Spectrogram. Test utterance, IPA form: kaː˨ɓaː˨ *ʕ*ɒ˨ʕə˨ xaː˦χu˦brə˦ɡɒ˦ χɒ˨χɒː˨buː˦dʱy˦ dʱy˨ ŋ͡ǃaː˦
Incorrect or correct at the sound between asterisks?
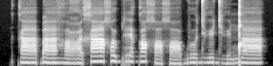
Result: incorrect: ɦ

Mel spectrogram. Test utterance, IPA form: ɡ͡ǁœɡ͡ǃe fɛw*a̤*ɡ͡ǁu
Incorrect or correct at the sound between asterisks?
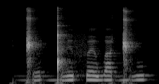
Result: incorrect: a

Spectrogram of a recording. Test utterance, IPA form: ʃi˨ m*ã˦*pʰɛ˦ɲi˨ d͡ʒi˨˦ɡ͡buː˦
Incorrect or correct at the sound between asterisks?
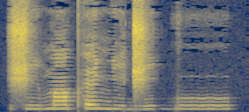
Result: correct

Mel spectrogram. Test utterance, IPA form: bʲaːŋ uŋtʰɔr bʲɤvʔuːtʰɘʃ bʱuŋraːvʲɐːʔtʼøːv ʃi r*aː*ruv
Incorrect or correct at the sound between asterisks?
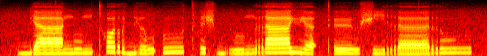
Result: incorrect: ɐː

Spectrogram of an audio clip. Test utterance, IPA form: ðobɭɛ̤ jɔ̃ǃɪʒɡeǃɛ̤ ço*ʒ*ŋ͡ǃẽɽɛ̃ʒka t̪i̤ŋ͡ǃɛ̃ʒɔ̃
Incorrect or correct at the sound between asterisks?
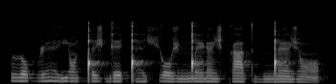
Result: correct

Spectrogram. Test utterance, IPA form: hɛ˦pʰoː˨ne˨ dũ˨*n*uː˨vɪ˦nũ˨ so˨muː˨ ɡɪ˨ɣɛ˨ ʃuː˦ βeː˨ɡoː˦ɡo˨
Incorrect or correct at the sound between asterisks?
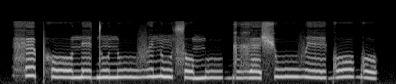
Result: correct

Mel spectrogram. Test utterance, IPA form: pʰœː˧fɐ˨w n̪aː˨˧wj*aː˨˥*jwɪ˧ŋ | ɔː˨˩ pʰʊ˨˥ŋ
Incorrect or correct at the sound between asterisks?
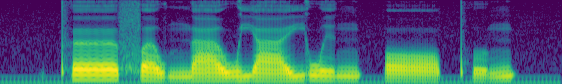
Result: correct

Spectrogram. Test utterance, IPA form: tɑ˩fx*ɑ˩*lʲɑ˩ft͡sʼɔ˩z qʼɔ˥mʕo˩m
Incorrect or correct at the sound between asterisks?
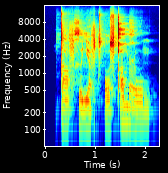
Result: incorrect: ə˩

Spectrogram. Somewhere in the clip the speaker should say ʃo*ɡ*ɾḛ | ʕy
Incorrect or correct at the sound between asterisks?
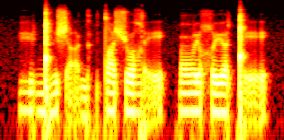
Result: incorrect: ʁ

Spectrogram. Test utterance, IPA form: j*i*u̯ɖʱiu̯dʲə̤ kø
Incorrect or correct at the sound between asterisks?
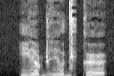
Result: correct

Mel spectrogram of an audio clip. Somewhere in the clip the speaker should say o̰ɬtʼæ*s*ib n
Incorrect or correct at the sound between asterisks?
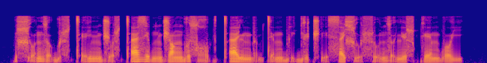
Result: incorrect: z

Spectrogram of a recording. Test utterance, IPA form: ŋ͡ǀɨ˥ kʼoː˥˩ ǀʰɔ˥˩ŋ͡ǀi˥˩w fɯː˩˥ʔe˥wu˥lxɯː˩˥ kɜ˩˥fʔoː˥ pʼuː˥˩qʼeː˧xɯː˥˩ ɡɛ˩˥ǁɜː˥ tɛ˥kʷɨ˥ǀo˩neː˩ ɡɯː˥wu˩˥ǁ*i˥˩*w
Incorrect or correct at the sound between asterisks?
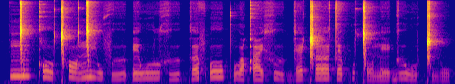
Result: incorrect: i˩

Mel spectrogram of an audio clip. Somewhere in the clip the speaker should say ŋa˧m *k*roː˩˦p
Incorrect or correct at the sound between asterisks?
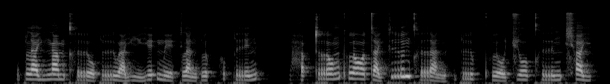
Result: incorrect: kʰ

